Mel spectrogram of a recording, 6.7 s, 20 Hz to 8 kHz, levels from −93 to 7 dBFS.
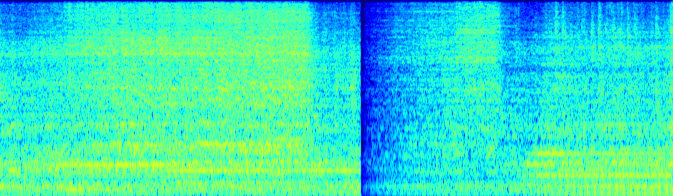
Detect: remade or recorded recorded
